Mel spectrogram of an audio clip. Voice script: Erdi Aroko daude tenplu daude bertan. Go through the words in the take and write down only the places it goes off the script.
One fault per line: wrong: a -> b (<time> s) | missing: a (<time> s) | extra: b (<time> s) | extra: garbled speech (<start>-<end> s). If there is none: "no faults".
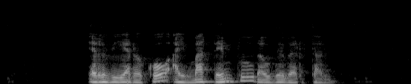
wrong: daude -> hainbat (1.8 s)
